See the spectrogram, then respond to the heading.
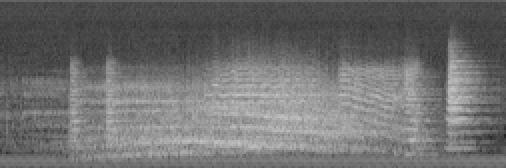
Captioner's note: roaring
